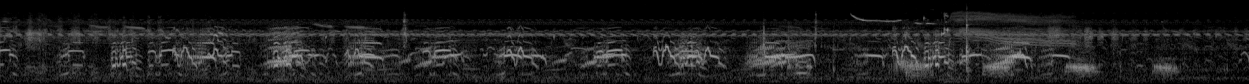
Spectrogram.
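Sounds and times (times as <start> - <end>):
southern screamer calling: 0.0 - 11.8.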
